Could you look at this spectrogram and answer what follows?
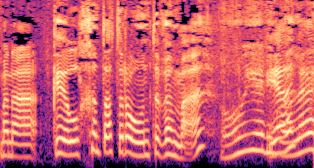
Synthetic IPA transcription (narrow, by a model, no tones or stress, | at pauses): manaɡ̥ɪlˠχəndɔdrowndəvəma̰ojɛɾijalɛ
